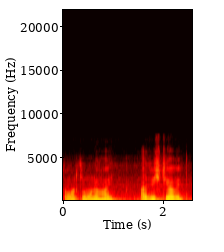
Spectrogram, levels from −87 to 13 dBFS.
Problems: echo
